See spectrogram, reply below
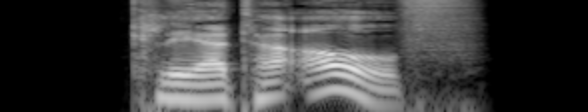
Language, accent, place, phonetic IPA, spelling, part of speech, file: German, Germany, Berlin, [ˌklɛːɐ̯tə ˈaʊ̯f], klärte auf, verb, De-klärte auf.ogg
- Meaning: inflection of aufklären: 1. first/third-person singular preterite 2. first/third-person singular subjunctive II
